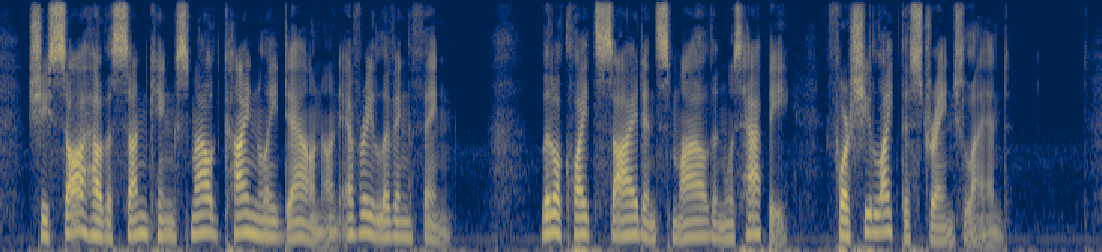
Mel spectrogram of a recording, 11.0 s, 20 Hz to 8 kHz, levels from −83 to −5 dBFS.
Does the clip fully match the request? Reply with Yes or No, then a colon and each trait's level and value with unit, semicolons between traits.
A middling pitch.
Yes: medium, 150 Hz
